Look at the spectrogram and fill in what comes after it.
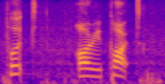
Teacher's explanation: The glottal stop substitute the de-aspirated t sound at the end of words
